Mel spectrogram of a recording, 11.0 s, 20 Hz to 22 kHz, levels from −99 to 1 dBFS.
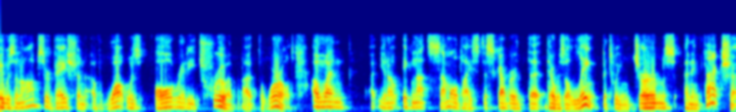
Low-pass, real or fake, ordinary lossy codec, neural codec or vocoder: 7.2 kHz; real; Opus, 64 kbps; none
